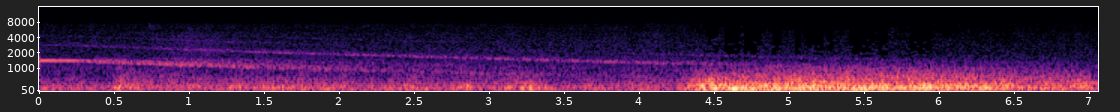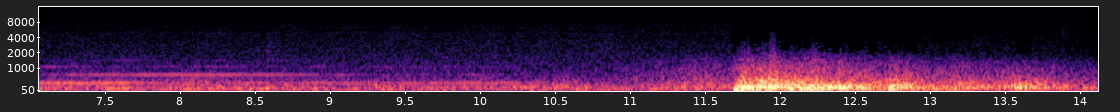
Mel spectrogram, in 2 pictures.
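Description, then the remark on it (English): Steady rain hisses throughout, recorded from a balcony in Odisha, as the hooter of a nearby pellet plant slowly falls in tone and then holds level. Two loud, rumbling thunderclaps break in, one mid-way and another near the end. “He was at his balcony and it was raining and thundering outside.”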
